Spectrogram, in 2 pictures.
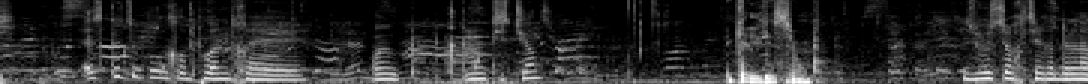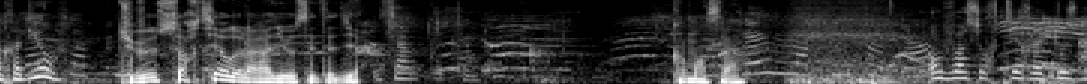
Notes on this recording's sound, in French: Enregistrée le jeudi 17 août depuis la place de la maison rouge. Avec les enfants de l'interstice asbl.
